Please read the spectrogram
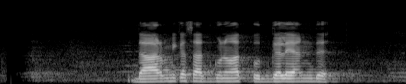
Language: Sinhala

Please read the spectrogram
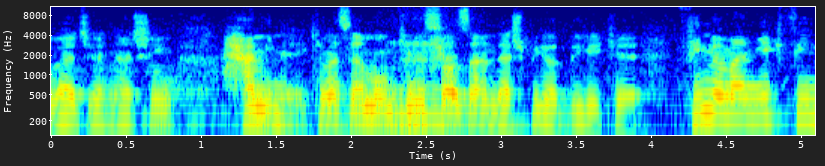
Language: Persian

